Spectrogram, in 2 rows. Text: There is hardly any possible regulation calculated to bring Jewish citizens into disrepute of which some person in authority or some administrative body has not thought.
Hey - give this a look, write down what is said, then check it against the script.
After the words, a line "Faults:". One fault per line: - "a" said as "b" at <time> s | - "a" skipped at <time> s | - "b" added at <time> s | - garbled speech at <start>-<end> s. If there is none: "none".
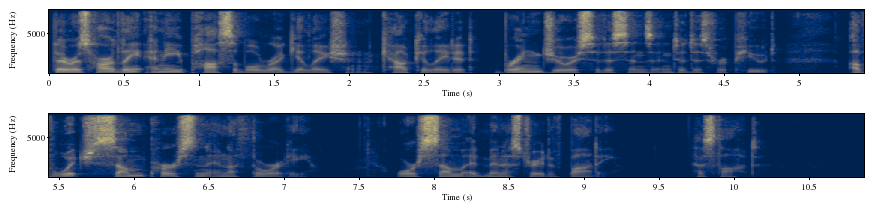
There is hardly any possible regulation calculated bring Jewish citizens into disrepute of which some person in authority or some administrative body has thought.
Faults:
- "to" skipped at 2.9 s
- "not" skipped at 9.9 s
